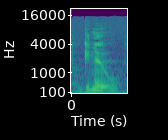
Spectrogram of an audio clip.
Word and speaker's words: GNU: In any case, when you're talking about our operating system, please do not follow the dictionary. Please pronounce it GNU. If you talk about the new operating system, you'll get people very confused.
